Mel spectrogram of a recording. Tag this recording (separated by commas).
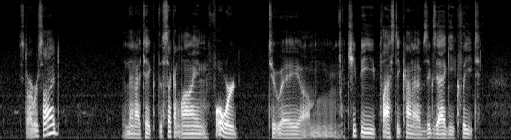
Speech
